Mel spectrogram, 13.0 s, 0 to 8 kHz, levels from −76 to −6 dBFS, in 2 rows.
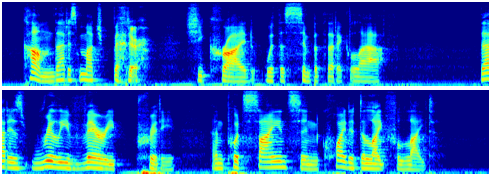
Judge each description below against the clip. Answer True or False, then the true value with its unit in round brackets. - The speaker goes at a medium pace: False (110 wpm)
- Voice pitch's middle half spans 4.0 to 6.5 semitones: True (4.4 semitones)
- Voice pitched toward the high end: False (135 Hz)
